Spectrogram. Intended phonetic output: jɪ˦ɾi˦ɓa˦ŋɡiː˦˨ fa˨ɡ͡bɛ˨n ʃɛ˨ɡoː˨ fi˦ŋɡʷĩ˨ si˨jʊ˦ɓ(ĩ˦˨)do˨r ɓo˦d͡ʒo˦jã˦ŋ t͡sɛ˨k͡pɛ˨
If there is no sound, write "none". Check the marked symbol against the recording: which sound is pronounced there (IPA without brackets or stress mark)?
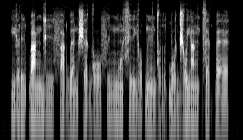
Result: ĩ˦˨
